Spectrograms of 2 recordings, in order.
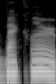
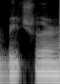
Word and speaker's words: Beechler: This we have here is a Beckler or Beechler, however you want to pronounce it.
